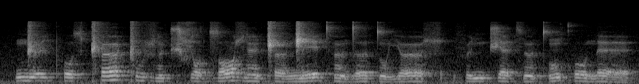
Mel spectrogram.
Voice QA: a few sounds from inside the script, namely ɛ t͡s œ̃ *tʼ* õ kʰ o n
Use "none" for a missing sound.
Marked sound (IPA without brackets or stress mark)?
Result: tʼ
